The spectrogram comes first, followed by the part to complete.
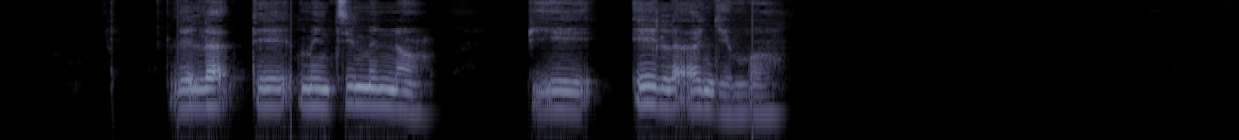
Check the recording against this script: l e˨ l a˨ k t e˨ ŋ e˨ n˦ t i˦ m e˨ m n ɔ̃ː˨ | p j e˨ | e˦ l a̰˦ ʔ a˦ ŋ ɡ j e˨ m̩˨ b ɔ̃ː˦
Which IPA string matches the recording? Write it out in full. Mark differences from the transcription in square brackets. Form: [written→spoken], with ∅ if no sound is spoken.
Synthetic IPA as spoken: l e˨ l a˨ [k→ʔ] t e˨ [ŋ→m] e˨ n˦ t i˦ m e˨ [m→∅] n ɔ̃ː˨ | p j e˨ | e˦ l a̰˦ ʔ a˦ ŋ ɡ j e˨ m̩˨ b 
